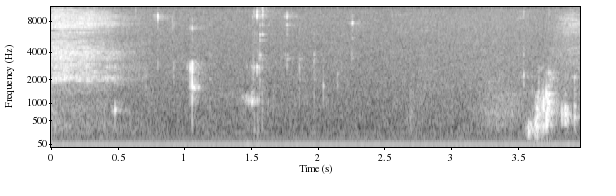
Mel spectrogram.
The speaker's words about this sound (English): a little sippy sip of the water.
